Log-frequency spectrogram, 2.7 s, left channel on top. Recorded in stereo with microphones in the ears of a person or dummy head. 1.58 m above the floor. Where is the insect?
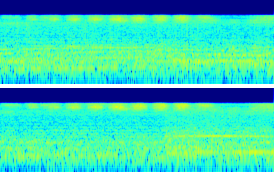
15° right (ahead or behind), 0.9 m.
